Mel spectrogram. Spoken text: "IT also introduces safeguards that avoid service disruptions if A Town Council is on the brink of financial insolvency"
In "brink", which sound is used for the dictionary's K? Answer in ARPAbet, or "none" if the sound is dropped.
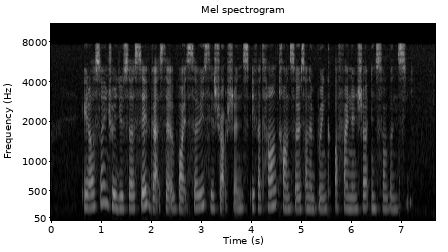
K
